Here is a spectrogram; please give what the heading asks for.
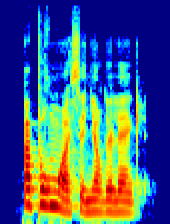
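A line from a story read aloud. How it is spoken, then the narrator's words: Curt retort. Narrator (French): répliqua sèchement Guébriant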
